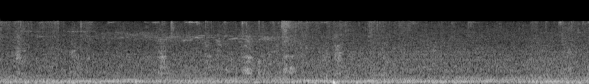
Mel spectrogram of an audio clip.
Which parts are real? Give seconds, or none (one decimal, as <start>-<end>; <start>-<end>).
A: 0.0-5.9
